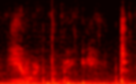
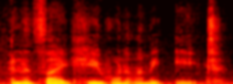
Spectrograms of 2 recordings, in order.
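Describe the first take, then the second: First: Hushed, disbelieving whisper; whispered repeat. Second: Said in the usual way. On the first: Real, not acted. Repeating the complaint.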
